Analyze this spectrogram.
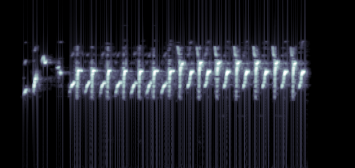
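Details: Malaga classic ancestral goldfinch song on a teaching recording for young birds: an opening twitter running into a steady, fast, bright trill of repeated double notes lasting nearly three seconds.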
